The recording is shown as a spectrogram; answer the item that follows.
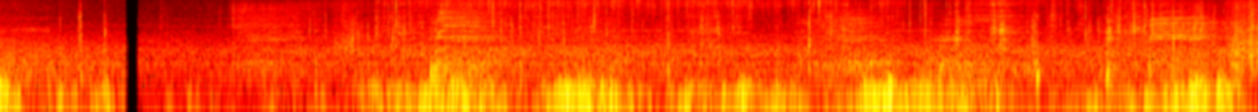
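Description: Irregular knocks, scrapes and thumps of a pick digging into rocky, gravelly soil, over a steady background hiss.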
